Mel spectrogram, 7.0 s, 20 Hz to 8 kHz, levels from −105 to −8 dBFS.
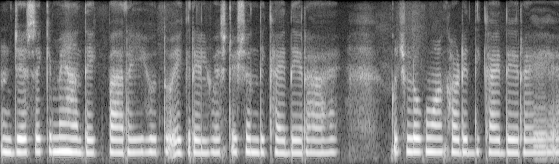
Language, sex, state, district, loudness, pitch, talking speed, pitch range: Hindi, female, Uttar Pradesh, Jyotiba Phule Nagar, -17 LUFS, 240 Hz, 205 wpm, 235-245 Hz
